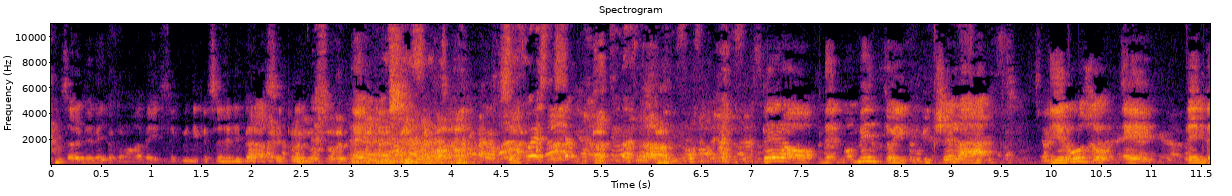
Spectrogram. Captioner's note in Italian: risate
